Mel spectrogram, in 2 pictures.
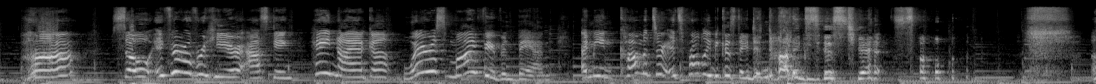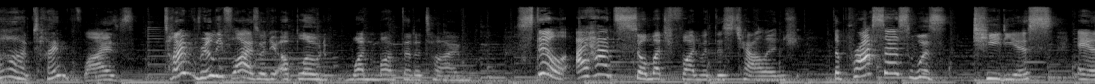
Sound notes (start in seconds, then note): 7.7 laughing; 10.2 inhaling through teeth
